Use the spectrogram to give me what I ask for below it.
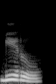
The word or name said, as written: biru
